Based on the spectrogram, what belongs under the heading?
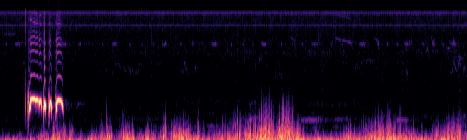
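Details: Local zebra dove, a strong caller kept as a lure to draw replies from other doves: one short wavering stuttered coo near the start, followed by continuous low rumbling background noise.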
